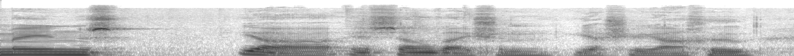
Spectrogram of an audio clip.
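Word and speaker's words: ישעיהו: Yeshayahu is the sort of the Hebrew pronunciation.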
